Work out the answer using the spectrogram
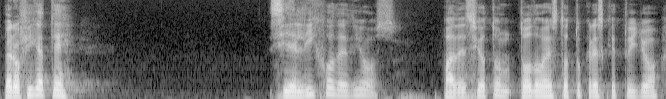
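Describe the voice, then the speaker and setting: A man's voice: fairly high pitch, fairly even intonation, measured pace, dark tone, clean tone. A middle-aged man with a Mexican accent preaching a sermon, asking the congregation rhetorical questions and calling them family. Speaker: pastor. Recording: long hall reverb.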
